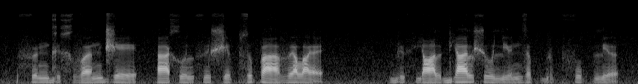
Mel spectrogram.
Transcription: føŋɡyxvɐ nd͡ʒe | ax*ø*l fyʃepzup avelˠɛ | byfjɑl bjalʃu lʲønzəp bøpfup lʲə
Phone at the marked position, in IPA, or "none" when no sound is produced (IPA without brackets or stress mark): u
